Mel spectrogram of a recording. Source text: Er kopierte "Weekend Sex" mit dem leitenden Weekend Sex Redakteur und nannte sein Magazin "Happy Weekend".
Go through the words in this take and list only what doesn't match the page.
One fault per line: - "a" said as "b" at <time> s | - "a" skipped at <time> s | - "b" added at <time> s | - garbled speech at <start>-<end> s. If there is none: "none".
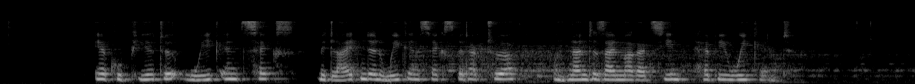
- "dem" skipped at 3.3 s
